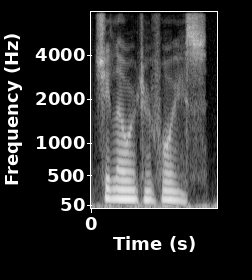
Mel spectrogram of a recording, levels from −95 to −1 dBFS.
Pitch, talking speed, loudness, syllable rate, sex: 130 Hz, 190 wpm, -16 LUFS, 6.3 syllables/s, female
